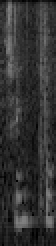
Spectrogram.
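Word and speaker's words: ginkgo: Jinko, on dit en JN, Jinko, CO, ça se prononce comme ça, j'espère.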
